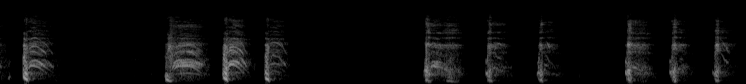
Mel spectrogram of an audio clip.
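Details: A recorded adult coughing sound effect played to desensitize dogs: ten short, harsh cough bursts in three clusters with quiet gaps.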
